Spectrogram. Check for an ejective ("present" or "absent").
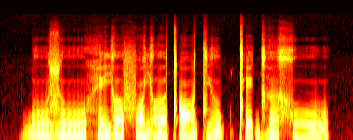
present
